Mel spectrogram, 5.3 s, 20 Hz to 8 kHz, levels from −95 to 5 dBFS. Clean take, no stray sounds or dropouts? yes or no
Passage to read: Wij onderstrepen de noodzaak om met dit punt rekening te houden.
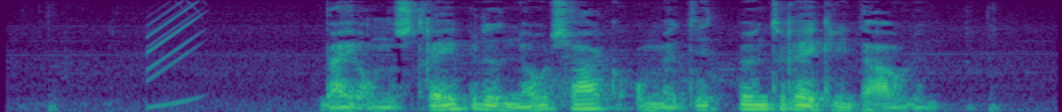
no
